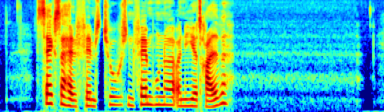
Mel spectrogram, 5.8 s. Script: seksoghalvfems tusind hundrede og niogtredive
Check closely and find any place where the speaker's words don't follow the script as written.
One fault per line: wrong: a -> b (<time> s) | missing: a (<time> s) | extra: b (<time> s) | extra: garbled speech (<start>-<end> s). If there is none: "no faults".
extra: fem (2.0 s)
